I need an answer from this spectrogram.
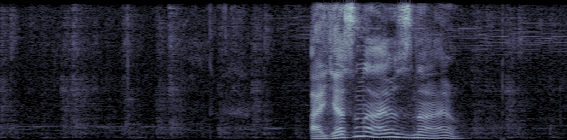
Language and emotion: Russian, positive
